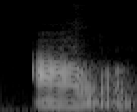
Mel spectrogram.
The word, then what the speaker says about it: hour: a hour but an hour because the H is silent okay and let's also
